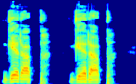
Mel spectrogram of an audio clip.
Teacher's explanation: y recuerda que la T de get en inglés americano se acostumbra a pronunciar como R cuando la palabra que le sigue empieza con vocal, como la palabra up, get up, get up.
